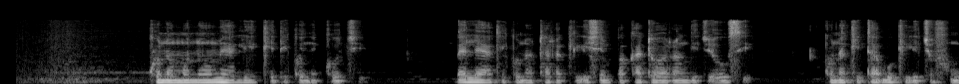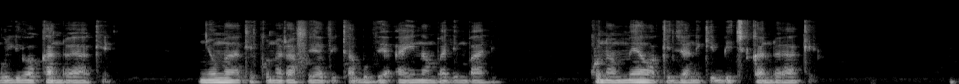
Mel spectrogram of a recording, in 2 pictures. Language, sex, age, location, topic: Swahili, male, 25-35, Nairobi, education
